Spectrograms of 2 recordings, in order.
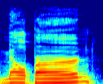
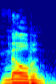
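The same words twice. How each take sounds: First: It is pronounced the American way, ending in born. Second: It is pronounced the Australian way, ending in bin. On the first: The speaker calls it wrong. "It's not Melbourne. That's not how you pronounce it" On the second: The speaker calls it right. "It's Melbourne"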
